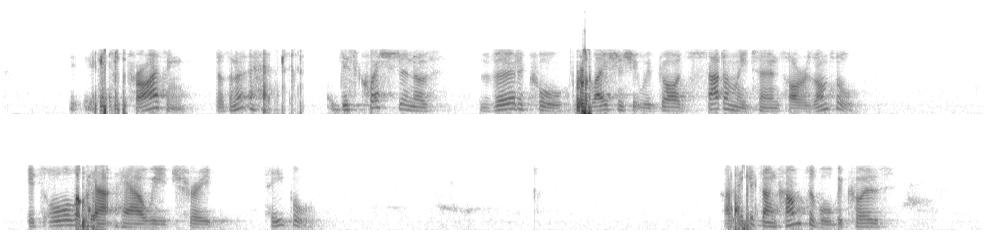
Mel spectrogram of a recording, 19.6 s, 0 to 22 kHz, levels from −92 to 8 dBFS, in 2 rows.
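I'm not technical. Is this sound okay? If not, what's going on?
No. The whole recording has a buzzy, gravelly roughness and sounds thin and boxy, as if heard over an old mobile phone. That is the GSM full-rate codec, the original digital mobile phone system. It rebuilds speech from a simplified model of the mouth and throat driven by a coarse buzz, so fine detail is lost. Here only the range from about 150 Hz to 3.5 kHz gets through, which removes the low warmth and the high crispness.

On top of that, the speech breaks up five times: 0.86 to 1.26 s, 2.62 to 3.03 s, 5.68 to 5.91 s, 10.56 to 10.86 s, and 17.08 to 17.39 s. Each break lasts under half a second and brings squawks, pops and gargling. These are GSM bit errors. On a weak phone connection some of the transmitted information arrives scrambled, and the phone rebuilds the sound from wrong instructions, distorting its tone or its loudness until the bad stretch ends.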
